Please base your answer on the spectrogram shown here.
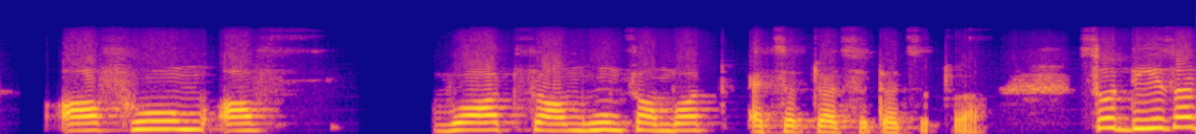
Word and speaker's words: y: So first talking about e, the letter y, we pronounce it as e when we are using it as a pronoun.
